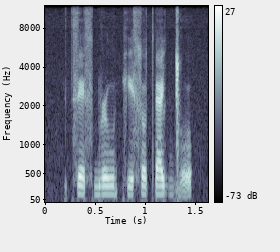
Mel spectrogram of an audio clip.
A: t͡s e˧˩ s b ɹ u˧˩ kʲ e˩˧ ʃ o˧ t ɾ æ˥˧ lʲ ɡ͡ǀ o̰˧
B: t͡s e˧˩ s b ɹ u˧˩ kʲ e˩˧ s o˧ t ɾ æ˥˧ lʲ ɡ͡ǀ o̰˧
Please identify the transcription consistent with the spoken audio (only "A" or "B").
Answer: B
